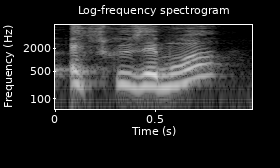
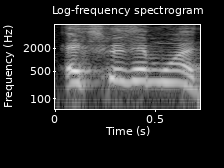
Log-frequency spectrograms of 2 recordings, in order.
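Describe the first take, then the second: First: Mocking quote. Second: Quick, loud, high excuse-me in a rush; furious young man rushing an apology; hurried apology. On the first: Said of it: "s'écria le mousquetaire". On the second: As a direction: blurt it out while running past. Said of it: "dit D'Artagnan". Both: A narrator's reading.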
